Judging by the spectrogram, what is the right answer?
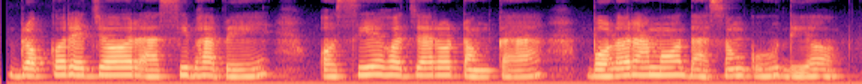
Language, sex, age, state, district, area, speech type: Odia, female, 18-30, Odisha, Kandhamal, rural, read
